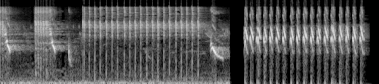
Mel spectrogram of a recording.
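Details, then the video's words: Competition Oriental magpie-robin delivering isian song material meant to unsettle rival birds nearby: a few rising whistles, then a rapid run of clipped high notes, then a brief gap and a dense buzzy trill of fast repeated pulses. "ISIAN KELUAR LANGSUNG BIKIN DOWN MENTAL MUSUH SATU GANTANGAN"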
